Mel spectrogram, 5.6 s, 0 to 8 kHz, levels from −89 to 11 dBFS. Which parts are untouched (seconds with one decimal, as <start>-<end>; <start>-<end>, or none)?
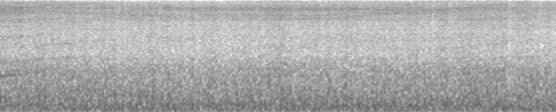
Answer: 3.4-5.6

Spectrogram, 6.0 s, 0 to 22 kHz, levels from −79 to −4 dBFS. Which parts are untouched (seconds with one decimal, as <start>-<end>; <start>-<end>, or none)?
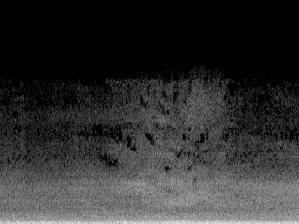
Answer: none

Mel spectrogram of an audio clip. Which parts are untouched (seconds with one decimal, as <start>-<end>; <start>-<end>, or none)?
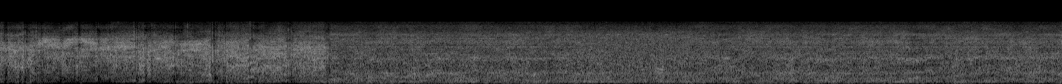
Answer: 5.8-6.9

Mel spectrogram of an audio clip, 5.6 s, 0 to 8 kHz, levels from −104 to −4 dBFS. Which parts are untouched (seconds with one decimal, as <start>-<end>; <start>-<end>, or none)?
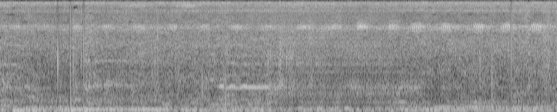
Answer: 0.0-2.7; 4.0-5.6

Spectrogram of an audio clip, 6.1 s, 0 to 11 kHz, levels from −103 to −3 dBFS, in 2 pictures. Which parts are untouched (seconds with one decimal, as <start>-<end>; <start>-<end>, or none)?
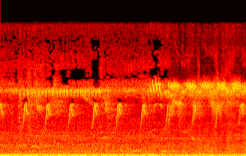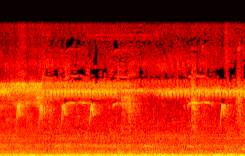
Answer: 0.0-2.1; 3.6-6.1

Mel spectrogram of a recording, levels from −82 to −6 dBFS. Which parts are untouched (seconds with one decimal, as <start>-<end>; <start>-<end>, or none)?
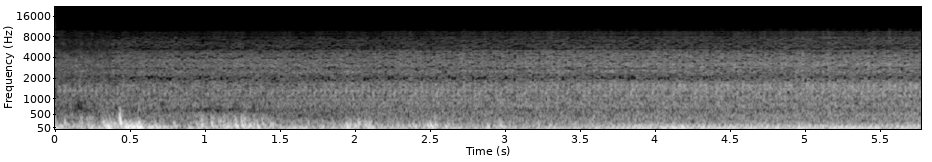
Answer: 0.0-0.5; 2.0-5.8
